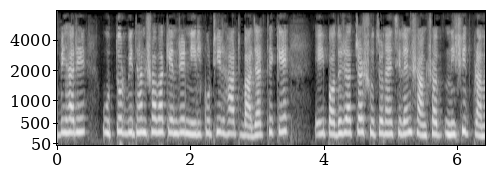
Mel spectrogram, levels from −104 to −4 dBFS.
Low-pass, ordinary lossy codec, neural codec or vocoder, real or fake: 7.2 kHz; AAC, 48 kbps; none; real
